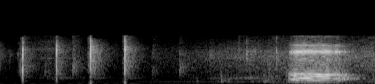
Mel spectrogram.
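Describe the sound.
A short burst of applause celebrating the 38th birthday of a minister from Kamishiro church: four sharp, distinct hand claps in a steady rhythm, fading out, before a voice begins speaking near the end.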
